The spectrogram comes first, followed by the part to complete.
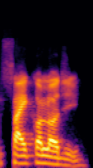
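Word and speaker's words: psychology: Second, the number of students interested in साइकोलॉजी। ये साइकोलॉजी है, ये साइकोलॉजी नहीं है, पहली बात तो। इसमें पी साइलेंट होगा।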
